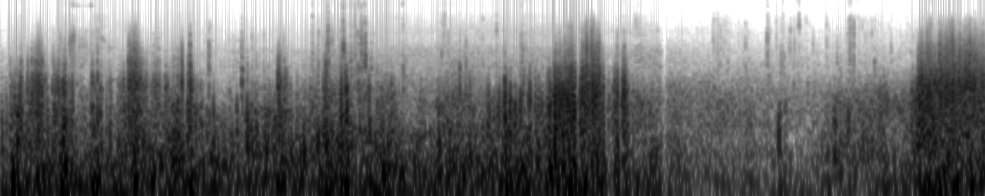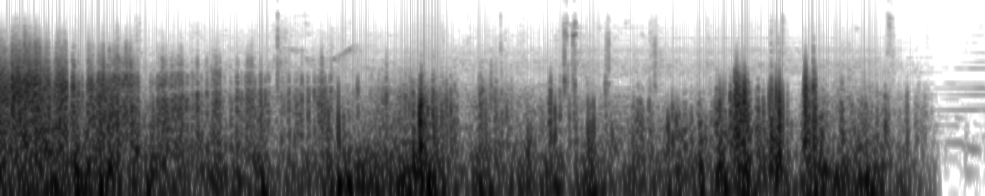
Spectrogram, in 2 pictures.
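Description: Wind buffeting the microphone, with crunching footsteps on loose gravel and stones throughout and a louder rush of wind about seven seconds in.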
